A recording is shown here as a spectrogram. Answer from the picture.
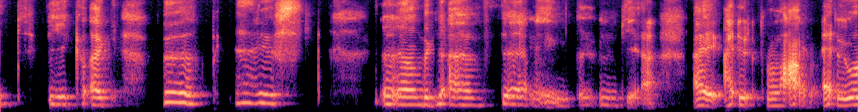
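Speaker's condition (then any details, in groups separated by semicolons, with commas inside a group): Generalized dystonia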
